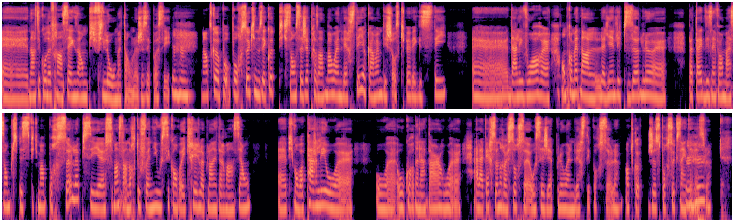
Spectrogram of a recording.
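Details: Adult woman speaking French; normal speech.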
